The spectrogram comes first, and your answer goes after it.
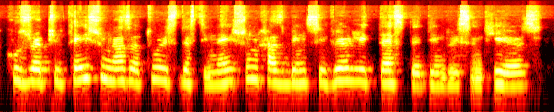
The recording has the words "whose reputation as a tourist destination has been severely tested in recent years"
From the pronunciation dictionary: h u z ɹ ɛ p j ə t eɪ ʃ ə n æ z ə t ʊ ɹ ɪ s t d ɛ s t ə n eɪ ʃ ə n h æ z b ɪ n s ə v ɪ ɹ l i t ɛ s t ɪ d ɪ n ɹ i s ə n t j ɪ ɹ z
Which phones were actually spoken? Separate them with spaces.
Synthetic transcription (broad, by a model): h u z ɹ ɛ p j ə t eɪ ʃ ə n æ z ə t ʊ ɹ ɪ s t d ɛ s t ə n eɪ ʃ ə n h æ z b ɪ n s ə v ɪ ɹ l i t ɛ s t ɪ d ɪ n ɹ i s ə n t j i ɹ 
